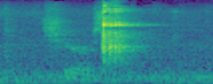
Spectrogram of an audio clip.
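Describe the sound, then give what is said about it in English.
Two glasses of beer tap together once in a toast, giving a single bright clink with a brief ringing tone that fades quickly. “Cheers.”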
